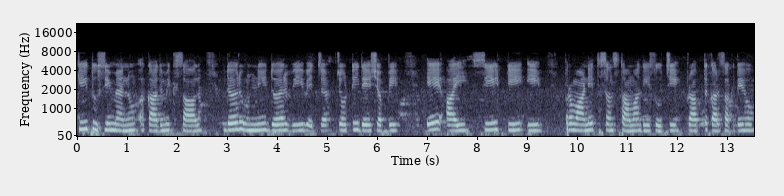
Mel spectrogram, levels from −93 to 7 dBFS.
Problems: constant background noise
